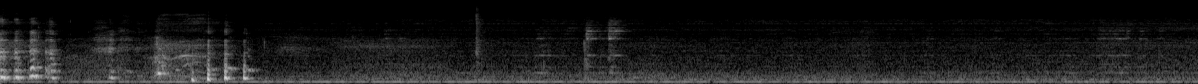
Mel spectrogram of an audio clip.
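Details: Short bursts of human chuckling and voices at the start, then a quiet room with a low hum and a few faint clinks, with no animal calls.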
